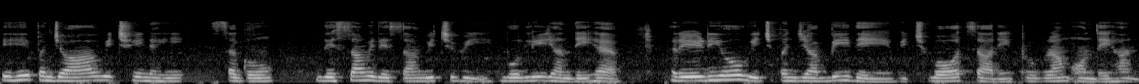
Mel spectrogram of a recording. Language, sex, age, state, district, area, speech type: Punjabi, female, 30-45, Punjab, Mohali, urban, spontaneous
